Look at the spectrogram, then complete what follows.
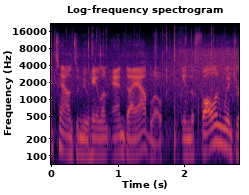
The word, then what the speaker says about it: Diablo: As the dams were built, Seattle City Light created 2 company towns, New Halem and Diablo, to house workers and their families. Workers up here pronounce it Diablo and not Diablo, and they still live in both of these company towns.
